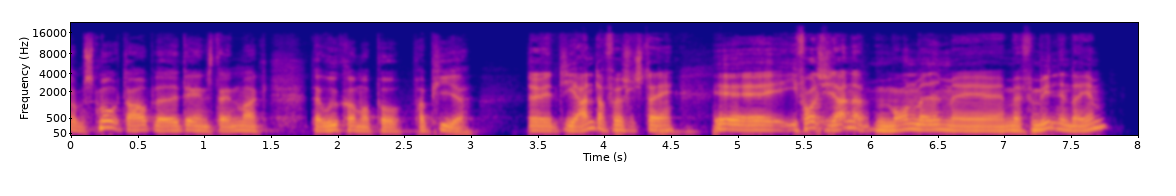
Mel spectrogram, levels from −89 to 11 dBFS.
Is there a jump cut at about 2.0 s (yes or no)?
no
